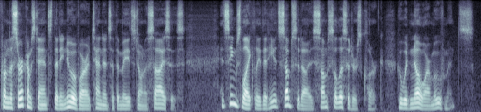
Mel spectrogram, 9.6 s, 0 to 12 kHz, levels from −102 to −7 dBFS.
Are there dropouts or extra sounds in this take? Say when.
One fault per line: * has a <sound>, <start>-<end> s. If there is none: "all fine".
all fine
